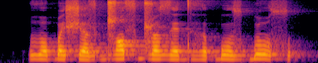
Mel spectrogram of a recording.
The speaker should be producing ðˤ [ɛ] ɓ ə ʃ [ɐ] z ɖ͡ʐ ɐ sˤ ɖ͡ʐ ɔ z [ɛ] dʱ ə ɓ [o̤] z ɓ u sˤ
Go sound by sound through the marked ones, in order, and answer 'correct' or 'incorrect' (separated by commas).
incorrect, correct, correct, incorrect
